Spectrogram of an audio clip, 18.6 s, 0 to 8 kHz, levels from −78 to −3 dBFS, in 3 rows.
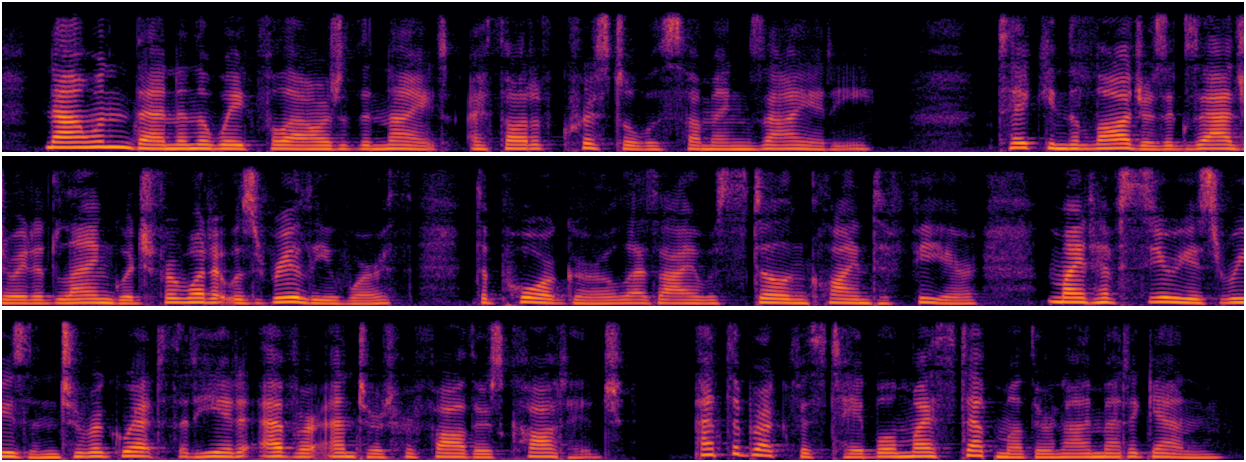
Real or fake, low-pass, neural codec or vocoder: real; 7.2 kHz; none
